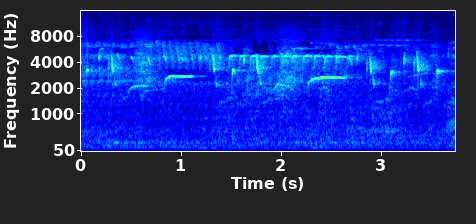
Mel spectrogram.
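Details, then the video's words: Canaries, Spanish Timbrado and Gloster breeds, singing caged in a bird shop on April 9, 2016: continuous high chattering with clear whistled notes, some rising and some held, overlapping from several birds. "Singing Canaries"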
